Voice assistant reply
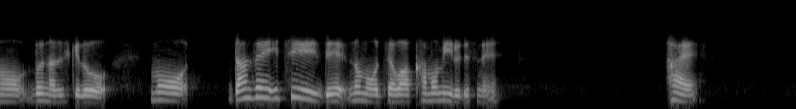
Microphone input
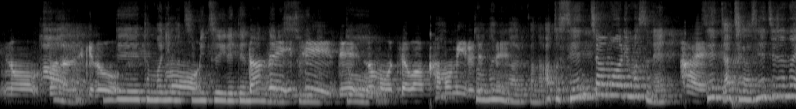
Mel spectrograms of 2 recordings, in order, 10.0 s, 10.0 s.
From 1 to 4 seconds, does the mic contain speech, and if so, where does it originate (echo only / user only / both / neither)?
both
